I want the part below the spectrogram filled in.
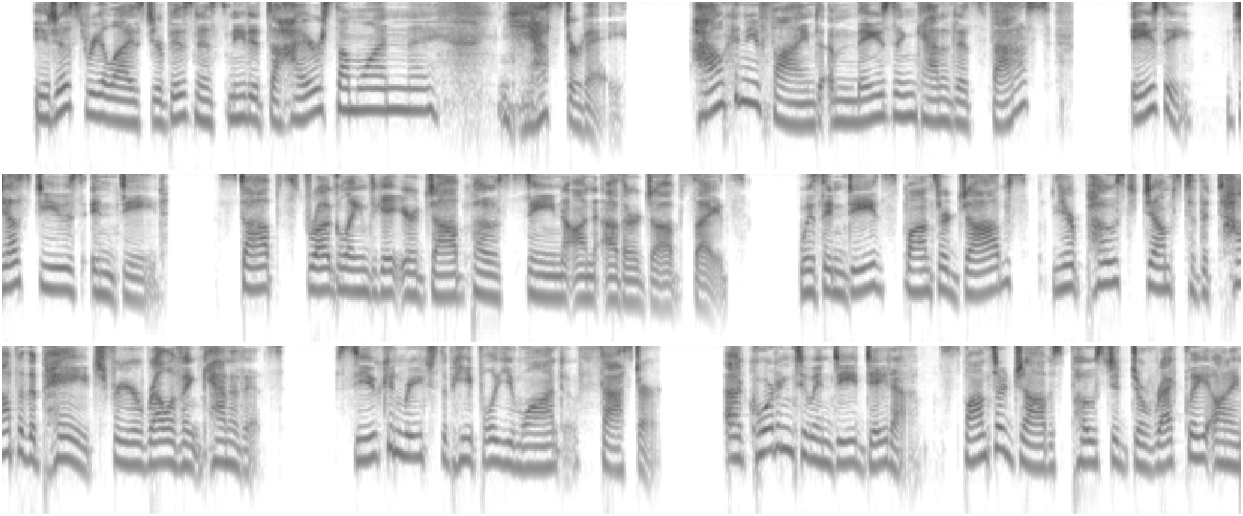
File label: spelunking horror stories cave diving scary stories rain; black screen for sleep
